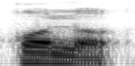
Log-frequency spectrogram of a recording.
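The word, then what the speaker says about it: colo-: Mainly কোলোই উচ্চারণ হবে, single শুধু প্রিফিক্সটা উচ্চারণ করতে তুমি হয়তোবা চোলো উচ্চারণ করতে পারো, কিন্তু এইটা মেইনলি যেটাকে ইন্ডিকেট করে সেটা হচ্ছে কোলনকে। সো এখানে চোলো উচ্চারণ না, এখানে হচ্ছে কোলো উচ্চারণ হবে।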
